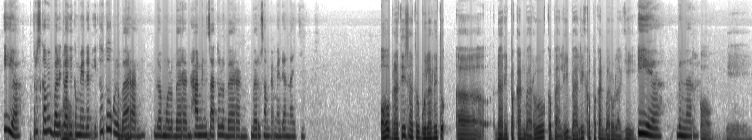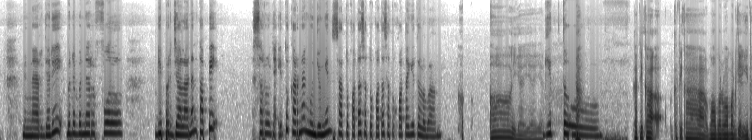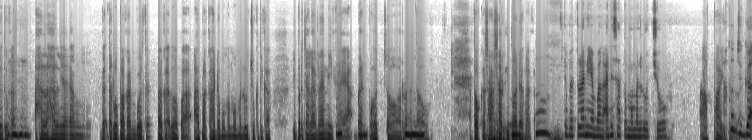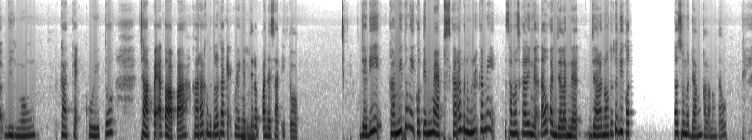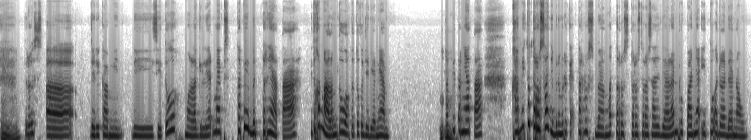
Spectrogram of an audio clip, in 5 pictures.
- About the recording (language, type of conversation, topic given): Indonesian, podcast, Kapan terakhir kali kamu merasa sangat bersyukur dan apa yang terjadi saat itu?
- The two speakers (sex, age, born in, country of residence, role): female, 20-24, Indonesia, Indonesia, guest; male, 25-29, Indonesia, Indonesia, host
- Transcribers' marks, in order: static; other background noise; distorted speech; tsk; in English: "maps"; tapping; in English: "maps"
